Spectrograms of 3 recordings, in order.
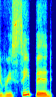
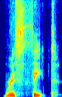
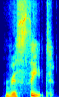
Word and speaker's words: receipt: Now, this pronunciation is a bit tricky because that P is silent. We don't say it at all. We don't want to hear it at all. It should sound like this. Receipt.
